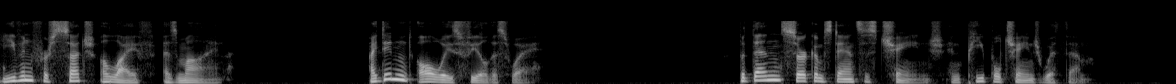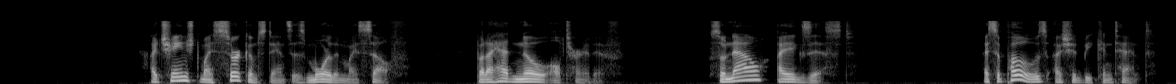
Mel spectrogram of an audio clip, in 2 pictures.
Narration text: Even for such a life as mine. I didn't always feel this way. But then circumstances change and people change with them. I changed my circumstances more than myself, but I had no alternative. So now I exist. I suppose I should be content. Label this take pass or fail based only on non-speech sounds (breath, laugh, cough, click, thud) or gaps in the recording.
pass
